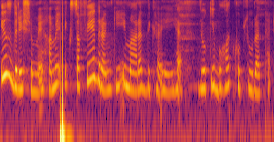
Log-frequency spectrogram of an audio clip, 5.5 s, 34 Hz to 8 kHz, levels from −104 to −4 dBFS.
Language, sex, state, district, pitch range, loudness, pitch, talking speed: Hindi, female, Jharkhand, Palamu, 255-295 Hz, -25 LUFS, 270 Hz, 175 wpm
